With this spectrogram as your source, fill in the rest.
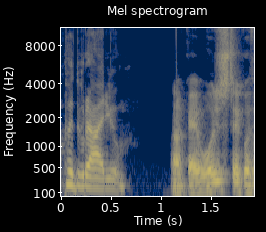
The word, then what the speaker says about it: Padurariu: Normally, it's pronounced Padaru.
